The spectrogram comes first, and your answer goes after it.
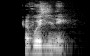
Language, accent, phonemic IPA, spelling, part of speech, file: French, France, /a.vwa.zi.ne/, avoisiné, verb, LL-Q150 (fra)-avoisiné.wav
- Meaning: past participle of avoisiner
